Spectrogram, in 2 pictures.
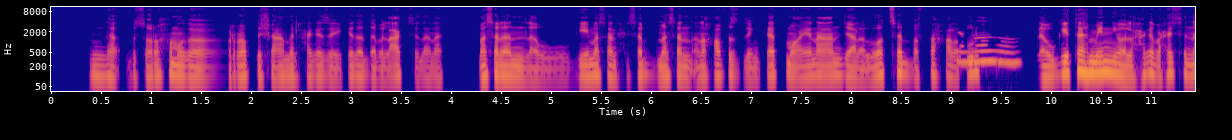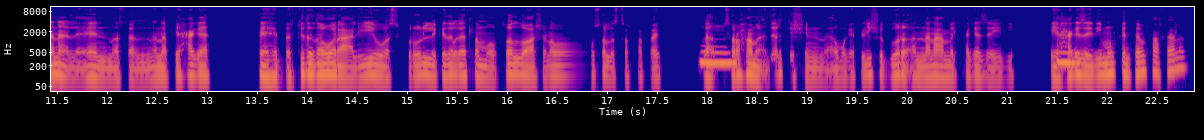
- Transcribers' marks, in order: distorted speech; in English: "لينكات"; in English: "وأسكرول"
- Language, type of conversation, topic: Arabic, advice, ليه بتراقب حساب حبيبك السابق على السوشيال ميديا؟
